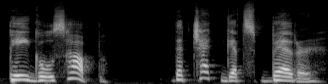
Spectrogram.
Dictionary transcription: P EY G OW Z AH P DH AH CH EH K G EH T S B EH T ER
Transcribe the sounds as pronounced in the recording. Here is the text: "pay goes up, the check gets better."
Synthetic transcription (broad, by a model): P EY G OW S AH P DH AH CH EH K G EH T S B EH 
